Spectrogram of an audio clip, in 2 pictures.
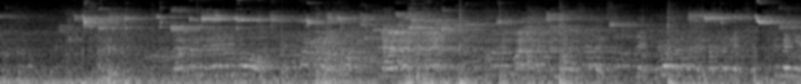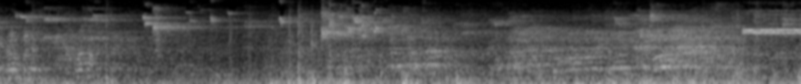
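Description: Futsal play on a wooden indoor court: the ball being kicked and bouncing off the floor, shoes squeaking, and players calling out, all echoing in a large hall.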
